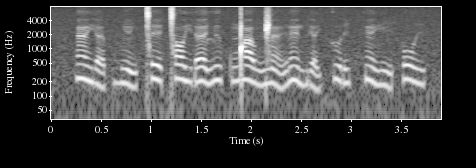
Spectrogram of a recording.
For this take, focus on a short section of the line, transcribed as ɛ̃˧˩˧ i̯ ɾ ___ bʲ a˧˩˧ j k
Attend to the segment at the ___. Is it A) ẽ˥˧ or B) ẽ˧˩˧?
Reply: A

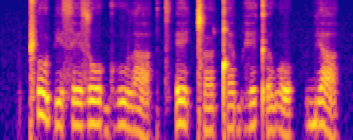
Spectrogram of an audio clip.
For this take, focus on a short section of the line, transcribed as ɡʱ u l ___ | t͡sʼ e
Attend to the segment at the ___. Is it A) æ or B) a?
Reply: B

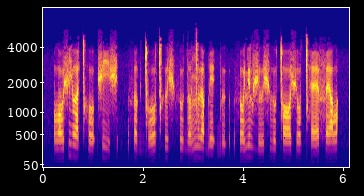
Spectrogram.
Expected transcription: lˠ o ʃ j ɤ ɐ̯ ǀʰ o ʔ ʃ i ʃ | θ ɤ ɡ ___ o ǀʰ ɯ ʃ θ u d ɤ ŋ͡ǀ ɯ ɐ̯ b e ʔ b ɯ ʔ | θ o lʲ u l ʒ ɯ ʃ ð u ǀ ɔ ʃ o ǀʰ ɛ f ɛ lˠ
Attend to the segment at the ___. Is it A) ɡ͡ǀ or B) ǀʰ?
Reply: A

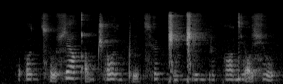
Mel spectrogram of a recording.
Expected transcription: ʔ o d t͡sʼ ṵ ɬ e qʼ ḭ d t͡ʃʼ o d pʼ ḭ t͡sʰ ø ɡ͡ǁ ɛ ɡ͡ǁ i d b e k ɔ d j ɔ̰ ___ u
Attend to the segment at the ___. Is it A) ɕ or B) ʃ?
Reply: A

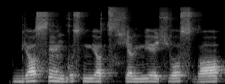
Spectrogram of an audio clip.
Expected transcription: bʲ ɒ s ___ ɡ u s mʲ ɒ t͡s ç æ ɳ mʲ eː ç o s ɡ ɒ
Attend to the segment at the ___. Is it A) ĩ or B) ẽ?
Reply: B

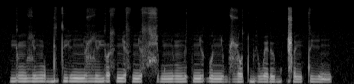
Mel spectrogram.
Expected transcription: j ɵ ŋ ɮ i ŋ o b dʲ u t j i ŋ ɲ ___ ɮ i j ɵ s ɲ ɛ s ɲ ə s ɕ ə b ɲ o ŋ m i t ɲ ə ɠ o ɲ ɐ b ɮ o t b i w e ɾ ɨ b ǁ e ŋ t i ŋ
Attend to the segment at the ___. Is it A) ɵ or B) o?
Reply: A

